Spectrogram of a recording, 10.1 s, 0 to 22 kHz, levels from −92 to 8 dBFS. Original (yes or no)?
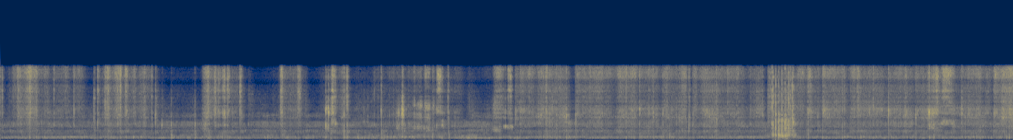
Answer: no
